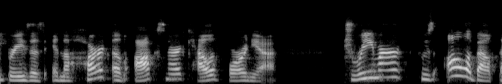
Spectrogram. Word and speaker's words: Oxnard: Oxnard.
